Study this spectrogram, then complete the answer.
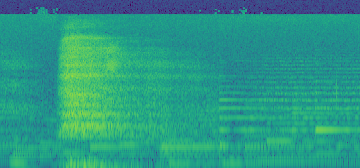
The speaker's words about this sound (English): Take one more big inhale through your nose and exhale it through your mouth.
